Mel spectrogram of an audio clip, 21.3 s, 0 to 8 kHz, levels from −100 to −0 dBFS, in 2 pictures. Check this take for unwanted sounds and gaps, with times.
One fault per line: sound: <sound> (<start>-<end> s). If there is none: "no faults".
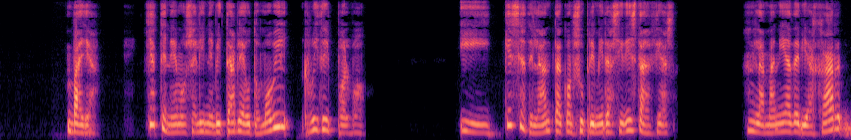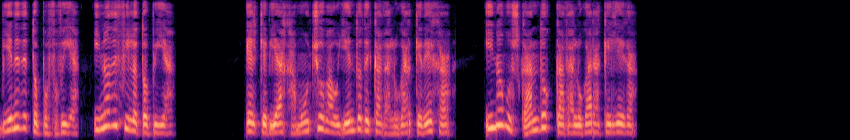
no faults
